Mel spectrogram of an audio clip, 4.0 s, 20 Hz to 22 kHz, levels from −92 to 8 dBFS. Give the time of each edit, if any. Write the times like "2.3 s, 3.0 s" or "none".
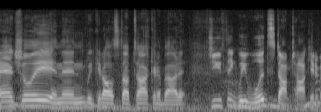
none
